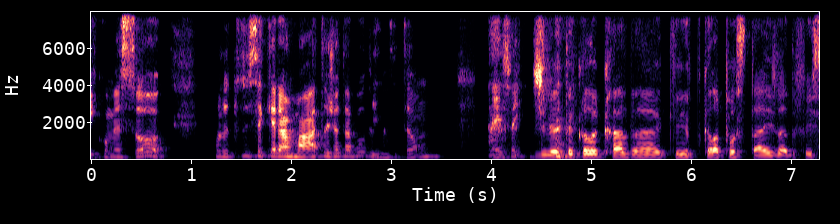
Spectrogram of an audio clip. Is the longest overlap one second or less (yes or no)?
yes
